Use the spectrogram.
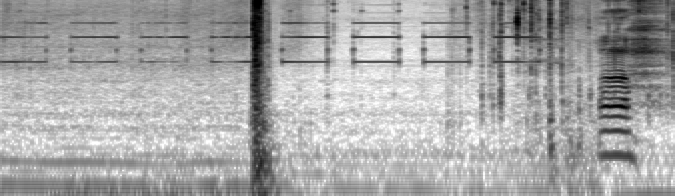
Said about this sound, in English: Sorry, I'm just parking my car here.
